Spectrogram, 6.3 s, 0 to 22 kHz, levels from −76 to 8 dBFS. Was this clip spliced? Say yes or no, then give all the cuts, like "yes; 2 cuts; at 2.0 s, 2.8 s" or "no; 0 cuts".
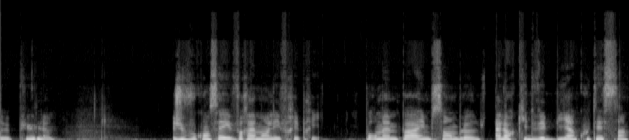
yes; 2 cuts; at 3.5 s, 4.8 s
